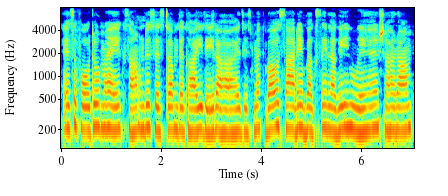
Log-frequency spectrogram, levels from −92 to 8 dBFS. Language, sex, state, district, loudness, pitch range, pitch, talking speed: Hindi, female, Uttar Pradesh, Deoria, -14 LUFS, 195-210 Hz, 200 Hz, 155 wpm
